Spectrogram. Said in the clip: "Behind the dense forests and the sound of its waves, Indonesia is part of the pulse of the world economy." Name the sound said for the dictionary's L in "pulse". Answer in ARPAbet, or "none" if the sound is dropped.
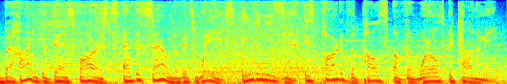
L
